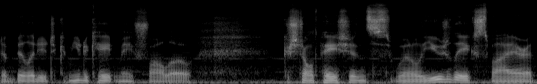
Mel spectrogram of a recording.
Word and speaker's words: Gestalt: But the ST is like a Stalt sound, which confused me.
